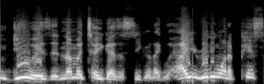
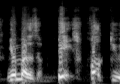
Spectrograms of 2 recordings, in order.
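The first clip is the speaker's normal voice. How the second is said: high-pitched aggressive insult; aggressive cussing; 6 semitones higher than usual. Acted. Showing the blunt way to confront someone, aggressively. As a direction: come at them cussing, pitch jumping up. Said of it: "if you came up to them and be like".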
